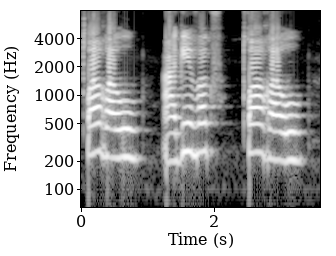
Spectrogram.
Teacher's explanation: واو مدہ سے پہلے زبر ہے تو اس کو ہم سافٹلی پڑھیں گے لین طریقے سے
